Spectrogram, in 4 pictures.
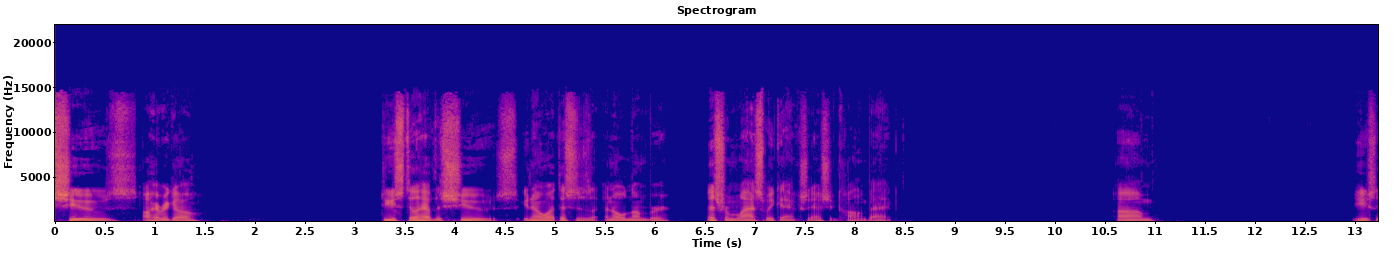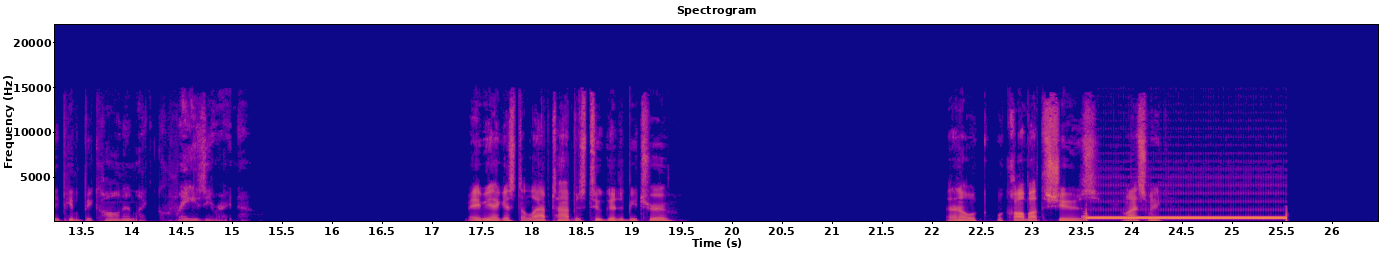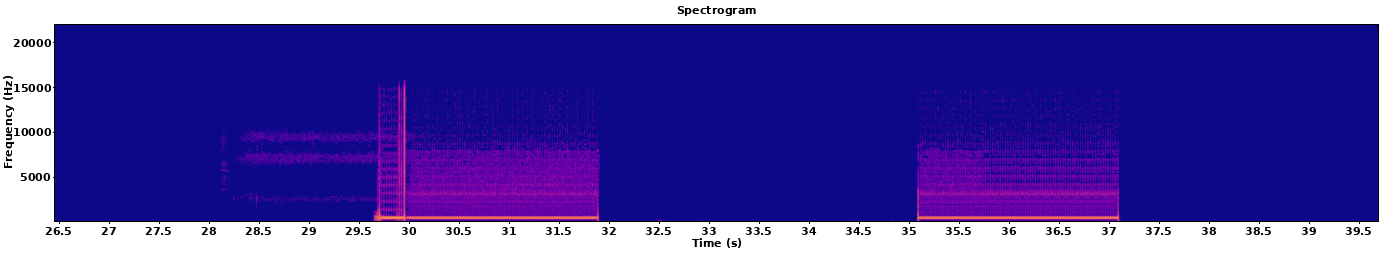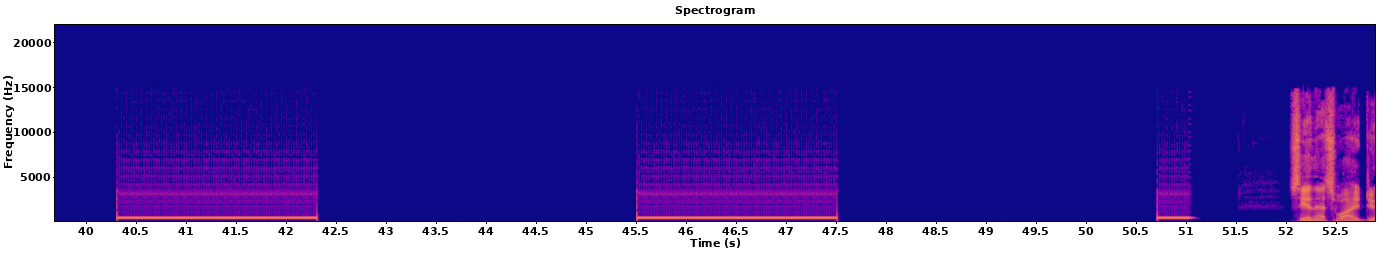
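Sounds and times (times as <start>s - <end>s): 
speech: 0.0s - 1.5s, 3.3s - 8.5s, 10.6s - 11.1s, 13.0s - 15.2s, 17.3s - 19.5s, 22.2s - 24.4s, 52.1s - 52.8s
telephone ringback tone through the line: 23.5s - 25.6s, 29.7s - 31.9s, 35.1s - 37.1s, 40.3s - 42.3s, 45.5s - 47.6s, 50.7s - 51.1s.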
